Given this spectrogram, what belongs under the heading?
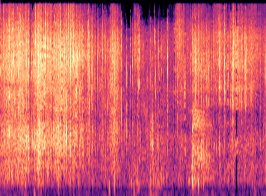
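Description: A plastic rubbish bag handled on an autumn feeder fishing trip crinkles and rustles close up in a steady run of crackles for several seconds, with no talk over it.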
